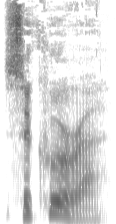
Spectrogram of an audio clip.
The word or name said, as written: sakura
